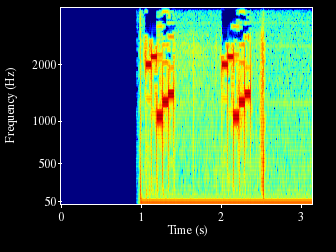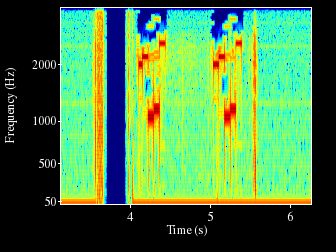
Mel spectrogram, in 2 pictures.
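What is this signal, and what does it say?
Five-tone selective call (ZVEI), heard as quick runs of five tones, tones of about 70 ms. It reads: 89134 89134 89122 89122
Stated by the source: Five-tone ZVEI call received by SDR, recorded by Feuerwehr Orlamünde (fire brigade).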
